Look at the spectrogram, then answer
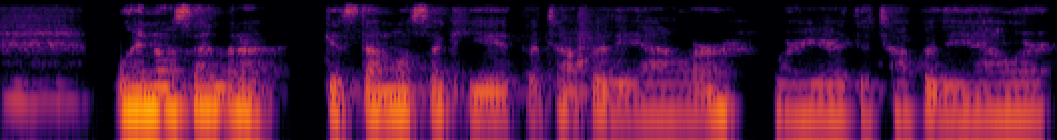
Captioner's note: speaks Spanish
